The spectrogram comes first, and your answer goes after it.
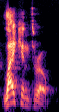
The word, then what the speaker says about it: lycanthrope: yeah I can throw lycanthrope I had the wrong cadence cadence strong emphasis on the law on the wrong syllable del Toro is a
